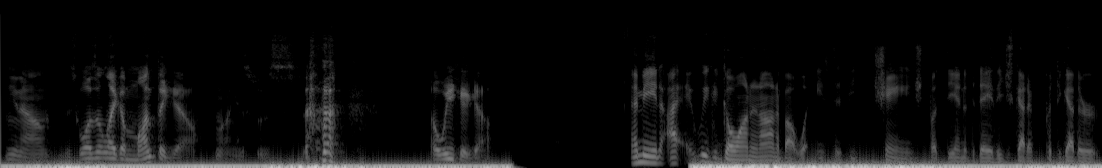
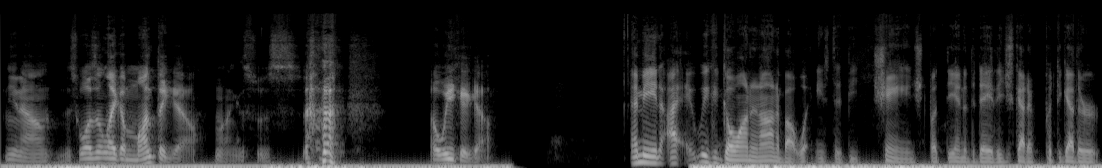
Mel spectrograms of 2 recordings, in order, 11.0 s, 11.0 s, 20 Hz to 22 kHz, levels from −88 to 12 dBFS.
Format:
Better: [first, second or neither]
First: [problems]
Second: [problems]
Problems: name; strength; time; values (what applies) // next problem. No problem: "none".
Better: second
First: low rumble; loud; until 5 s and from 7 s on; 1 dB below the speech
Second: low rumble; faint; until 5 s and from 7 s on; 20 dB below the speech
